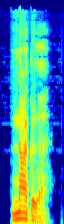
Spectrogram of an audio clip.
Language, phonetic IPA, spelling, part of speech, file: Polish, [ˈnaɡlɛ], nagle, adverb / noun, Pl-nagle.ogg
